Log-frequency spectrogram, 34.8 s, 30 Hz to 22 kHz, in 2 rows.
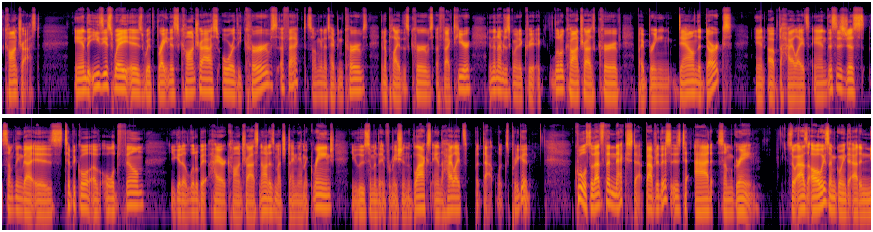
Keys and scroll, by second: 0.0-0.3 typing, 1.6 super+a, 1.9 super+b, 2.0-6.5 typing, 4.8 super+a, 23.4 space, 28.5 space.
